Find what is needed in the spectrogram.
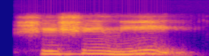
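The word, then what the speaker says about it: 谢谢你: কত number ton বলেন শেষে নিড হ্যাঁ থার্ড সো শেষে নিটা মাস্ট বি আপনি একটা ভি শেপ উঠাবেন আপনার ইয়েতে ফুল একটা আপনার উচ্চারণে ফুল ভি শেপ উঠাবেন হ্যা সো শেষেনি শুনতে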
